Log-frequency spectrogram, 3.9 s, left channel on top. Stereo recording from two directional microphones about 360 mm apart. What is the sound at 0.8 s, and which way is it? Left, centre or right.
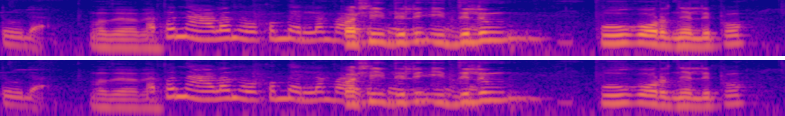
Speech, centre.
